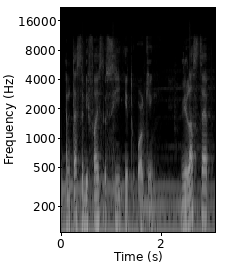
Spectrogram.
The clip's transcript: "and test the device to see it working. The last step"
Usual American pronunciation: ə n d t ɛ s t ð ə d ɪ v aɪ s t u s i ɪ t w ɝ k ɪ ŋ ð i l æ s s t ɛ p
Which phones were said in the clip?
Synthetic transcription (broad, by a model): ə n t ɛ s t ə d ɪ f aɪ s t u s i ɪ t w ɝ k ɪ ŋ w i l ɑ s s t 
